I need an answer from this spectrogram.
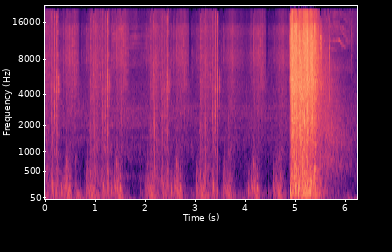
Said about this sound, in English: Some artillery fire, guys. And the Gatling gun fired in that time.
